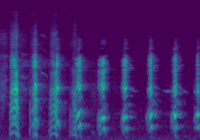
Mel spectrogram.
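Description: A person laughing: a quick, even run of short 'ha' pulses, about five a second, trailing off.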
